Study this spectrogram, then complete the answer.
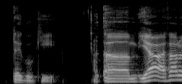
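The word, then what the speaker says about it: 태극기: cave that's written but it's basically all soft g sounds degooky um yeah i thought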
